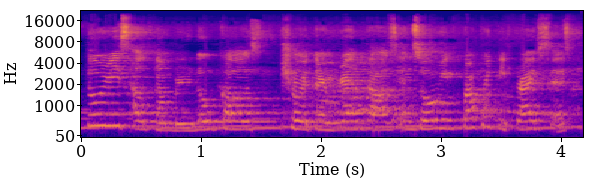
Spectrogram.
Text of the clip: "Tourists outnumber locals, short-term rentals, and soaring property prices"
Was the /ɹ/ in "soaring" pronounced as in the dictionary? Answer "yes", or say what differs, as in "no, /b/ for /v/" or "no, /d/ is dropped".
no, /ɹ/ is dropped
